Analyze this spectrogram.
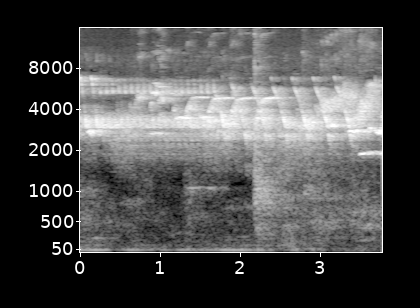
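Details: Indoor bird room with several canaries singing at once to encourage breeding: bright, rapid trills overlap continuously, with a sharp burst of descending notes partway through and steady volume.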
